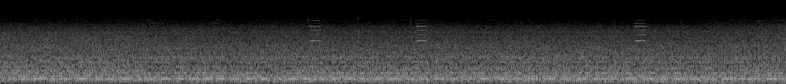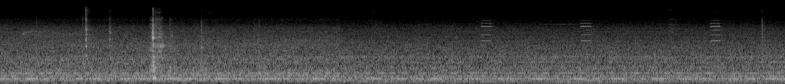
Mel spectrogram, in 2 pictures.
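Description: Nubway NBW CL218 portable lipo laser machine running with a steady mechanical hum, as it does in Lipo Laser mode with its pads lit. A few faint short beeps come now and then, and a single click sounds about nine seconds in.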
